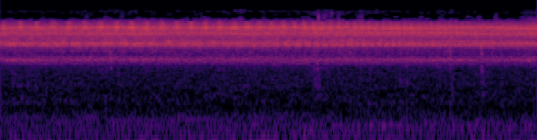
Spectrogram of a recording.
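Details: Cicadas droning around a dozing Niko: a constant piercing buzz in layered high pitches, faintly wavering in texture but steady in loudness throughout.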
